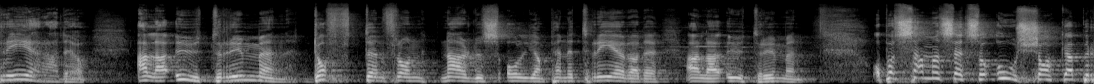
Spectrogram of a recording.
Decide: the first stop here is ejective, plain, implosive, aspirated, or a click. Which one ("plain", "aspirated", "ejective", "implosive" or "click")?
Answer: plain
